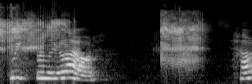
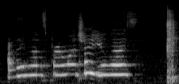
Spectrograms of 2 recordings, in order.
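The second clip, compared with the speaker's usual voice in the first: high sing-song voice; 10 semitones higher, 4 dB quieter, faster than usual. Real, not acted. Repeats it, higher.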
